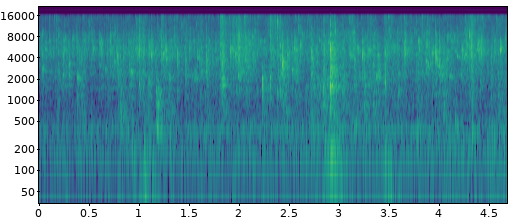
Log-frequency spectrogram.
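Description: Chicken deep-frying in hot oil in a T-fal FR8000 electric deep fryer: a steady sizzling hiss scattered with small crackling pops.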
